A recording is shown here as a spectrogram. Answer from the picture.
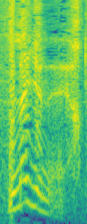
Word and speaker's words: Lion Air: air et vous noterez qu'il fallait évidemment prononcé lie nerfs la compagnie low cost lion air et vous noterez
